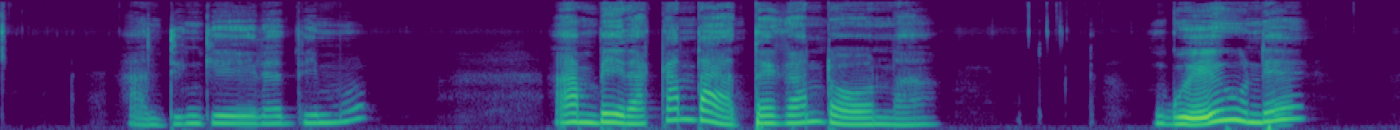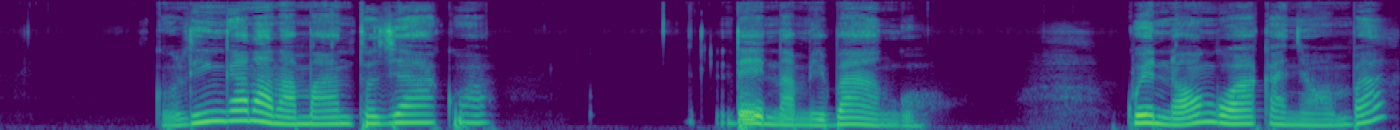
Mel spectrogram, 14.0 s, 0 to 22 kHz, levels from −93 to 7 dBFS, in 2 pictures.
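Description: Nothing in this speech recording stood out as a technical fault on listening.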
